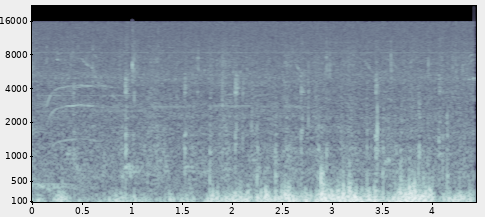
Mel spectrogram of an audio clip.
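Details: Brown purebred Lusitano stallion at a stud farm: a rapid run of dull, low thuds, about three per second, growing louder toward the end, over a steady outdoor rumble.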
